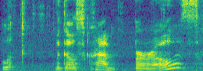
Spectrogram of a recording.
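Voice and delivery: ordinary delivery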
